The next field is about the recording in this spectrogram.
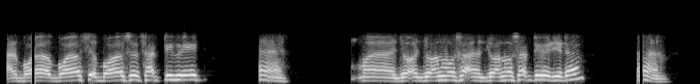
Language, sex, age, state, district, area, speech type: Bengali, male, 60+, West Bengal, Purba Bardhaman, urban, conversation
